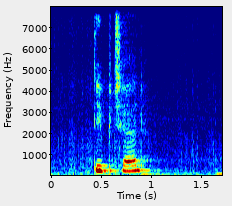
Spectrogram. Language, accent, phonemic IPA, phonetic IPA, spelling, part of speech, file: Armenian, Eastern Armenian, /dipˈt͡ʃʰel/, [dipt͡ʃʰél], դիպչել, verb, Hy-դիպչել.ogg
- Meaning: to touch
